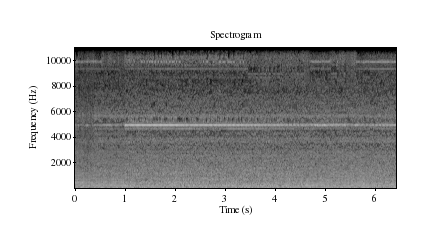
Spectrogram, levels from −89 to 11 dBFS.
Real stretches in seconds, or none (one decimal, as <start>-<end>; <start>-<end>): 1.0-4.6; 5.9-6.4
